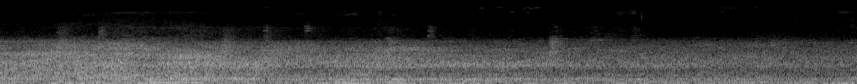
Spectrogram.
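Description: A car passing close by on a city street: tyre and engine noise swelling over the first two seconds, then slowly fading.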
